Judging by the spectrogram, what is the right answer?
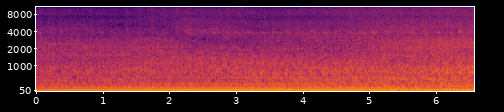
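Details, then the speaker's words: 1997 Mack RD600 diesel cement truck from auction, just started after charging dead batteries: deep even diesel rumble at a steady idle, no knocks, misses or hunting; normal idle. "Look at that. It runs. That's crazy."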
